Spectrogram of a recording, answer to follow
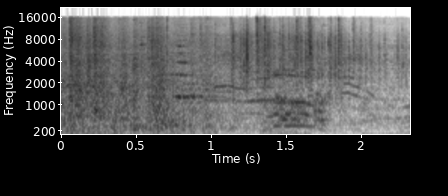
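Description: Roller coaster mine train rumbling and clattering along its track, the noise dying down as the train slows out of a drop, with riders' voices calling out toward the end.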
